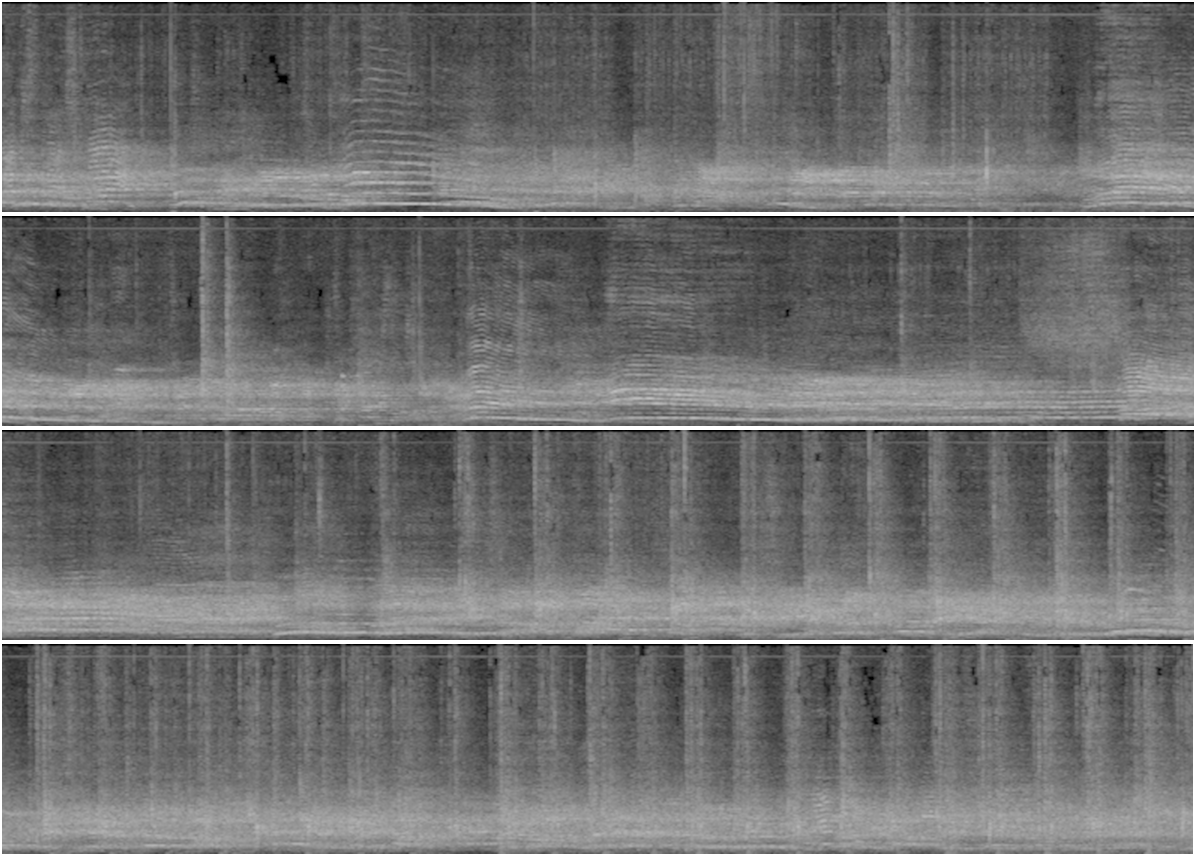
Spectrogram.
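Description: A group of footballers celebrating in a changing room: excited shouts and whoops with swooping pitch, and a ball slapping into hands. About halfway through it thickens into steady clapping and many voices at once.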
